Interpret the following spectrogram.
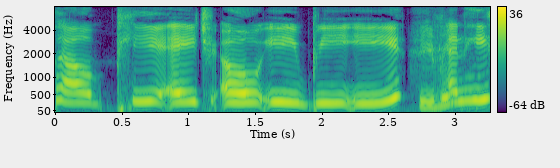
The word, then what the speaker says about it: Phoebe: you know it's pronounced Phoebe.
